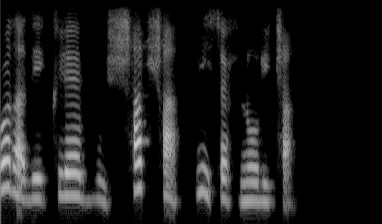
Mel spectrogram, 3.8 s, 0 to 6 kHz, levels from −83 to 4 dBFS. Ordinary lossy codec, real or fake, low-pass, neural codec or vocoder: none; fake; 5.4 kHz; autoencoder, 48 kHz, 32 numbers a frame, DAC-VAE, trained on Japanese speech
